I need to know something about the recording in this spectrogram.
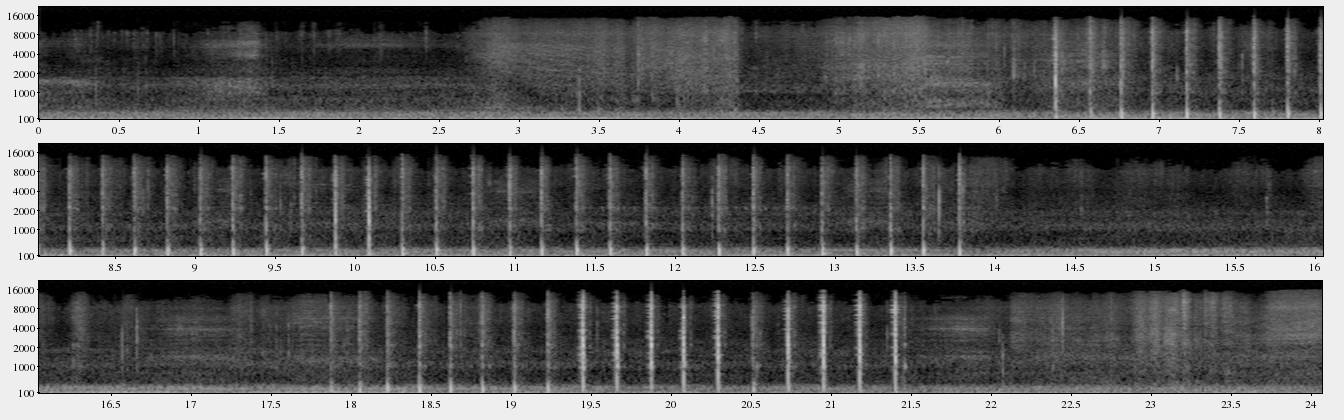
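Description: Rapid tapping on a plastic gold pan holding water, about four taps a second, in two runs: a long one from about six seconds in and a shorter one near the end. This settles the fine flour gold to the bottom of the pan. A small engine runs steadily underneath.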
